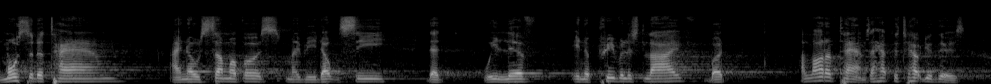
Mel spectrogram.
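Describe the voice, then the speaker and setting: A man talks at a moderate pace in a medium pitch, with fairly even intonation. His speech is broken by long, frequent pauses. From Vietnam. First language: Vietnamese. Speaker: pastor. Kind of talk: sermon.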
